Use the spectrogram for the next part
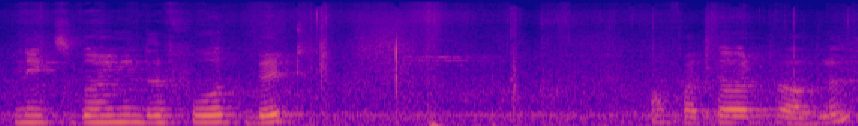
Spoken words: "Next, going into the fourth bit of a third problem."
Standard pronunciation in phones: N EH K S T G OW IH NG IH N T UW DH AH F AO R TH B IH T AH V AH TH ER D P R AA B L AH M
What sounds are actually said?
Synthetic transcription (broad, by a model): N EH K S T G OW IH NG IH N T UW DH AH F AO R T B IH T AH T AH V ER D P R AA B L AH M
